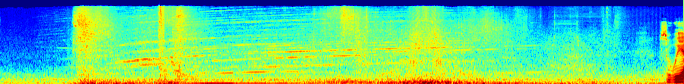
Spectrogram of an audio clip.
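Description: A spacecraft engine roars and whines as the craft lifts off.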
